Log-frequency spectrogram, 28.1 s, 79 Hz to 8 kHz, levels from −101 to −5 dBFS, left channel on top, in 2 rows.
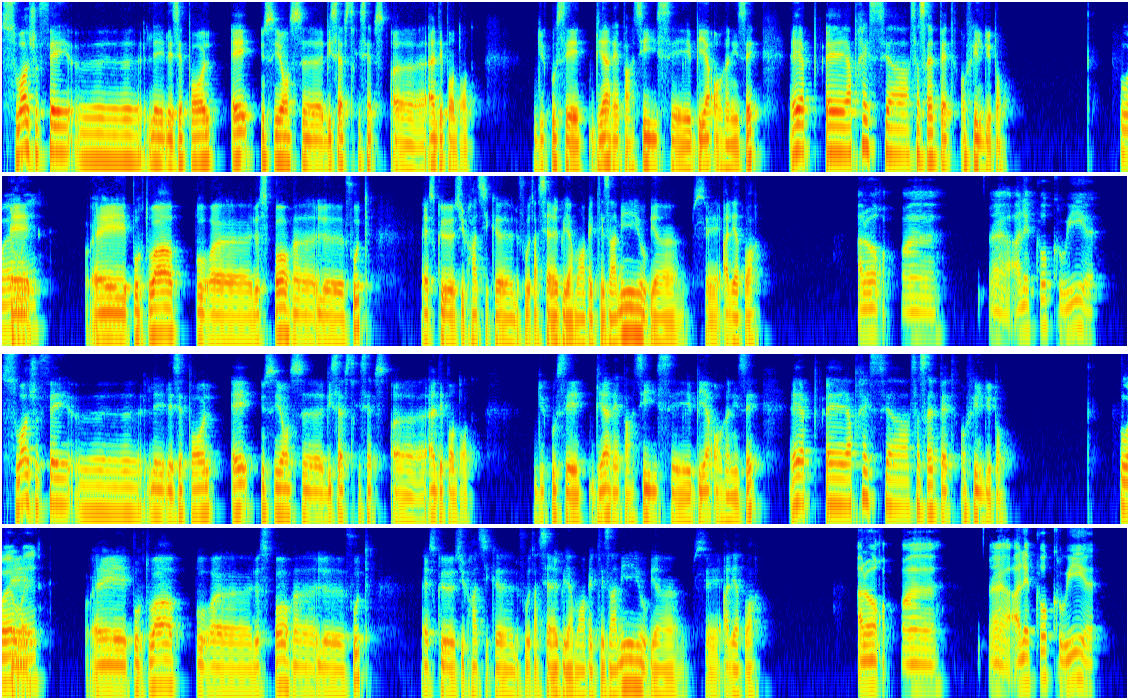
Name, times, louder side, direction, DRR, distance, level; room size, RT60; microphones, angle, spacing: voice 1, 0.0-5.8 6.7-9.4 9.9-12.5 14.2-14.5 15.2-18.7 19.3-23.5, left 3 dB, 50° left, 0.6 m, -31 dB
voice 2, 14.0-14.5 24.8-25.8 26.4-27.7, right 4 dB, 60° right, 0.5 m, -32 dB
9.4 x 6.2 x 3.1 m
head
